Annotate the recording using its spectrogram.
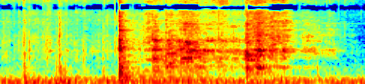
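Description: Bread omelette sizzling in a steel kadai, the bread charred and smoking, while a utensil scrapes and clicks against the pan. There is a sharp metal click a little under a second in, then a longer scrape near the end.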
